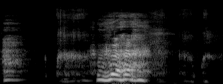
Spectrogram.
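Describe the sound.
A voice imitates the sleepy, dry gasping for water of a thirsty person asleep in bed, a few breathy rasps rising into a longer strained gulp of air in the middle, fairly loud, then trailing off.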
